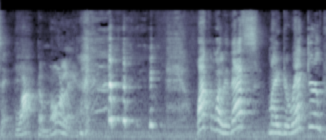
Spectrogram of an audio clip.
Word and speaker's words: guacamole: promised we are going to make welcome olap Whatcom wooly that's how we pronounce it guacamole what Chloe that's my director producer shouting at me directing Tom ol z jr.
